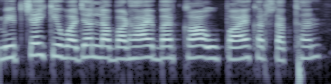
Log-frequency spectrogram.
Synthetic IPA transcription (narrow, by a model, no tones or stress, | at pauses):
mɪɾt͡ʃəjkeʋəd͡ʒənlabəɽ̤aːebəɾkaʊpaːjkəɾsək̚t̪ʰən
